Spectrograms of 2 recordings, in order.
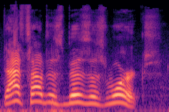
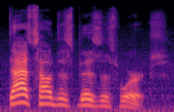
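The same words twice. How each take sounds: First: Louder, punched delivery on That's; That's stressed loud, the whole line pressed out; emphatic. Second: Said in the usual way. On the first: Shown as a demonstration. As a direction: hit That's hard and declare it.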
